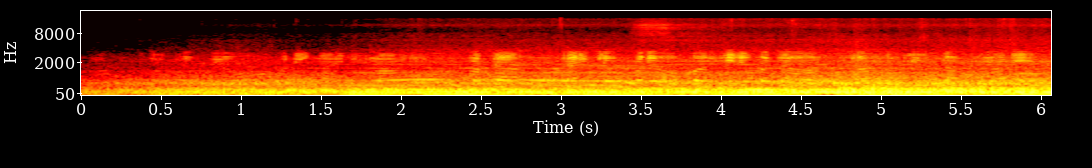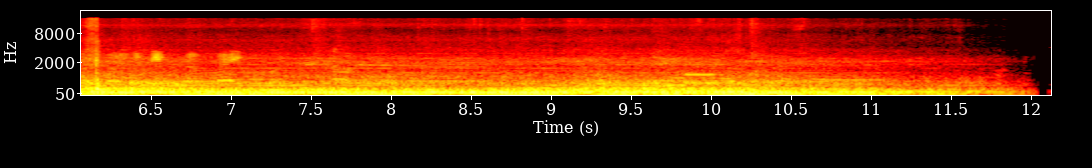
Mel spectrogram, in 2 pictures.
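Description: Passenger ferry's engines running at the pier with a low, steady rumble, with people's voices in the background. The sound fades in over the first two seconds and fades out near the end.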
